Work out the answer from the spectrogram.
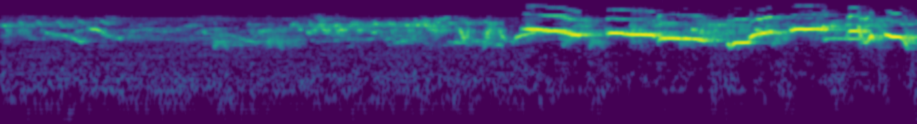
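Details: Lure song of the Oriental magpie-robin for coaxing reluctant birds to sing: soft, busy twittering at first, then a loud run of clear slurred whistles and sharp chirps in the second half.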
